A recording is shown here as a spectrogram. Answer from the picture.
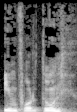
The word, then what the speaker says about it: infortunio: Pero nosotros cuando lo anunciamos en nuestros programas ponemos in-fortunio para que se entienda como en fortuna, pero se pronuncia infortunio.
